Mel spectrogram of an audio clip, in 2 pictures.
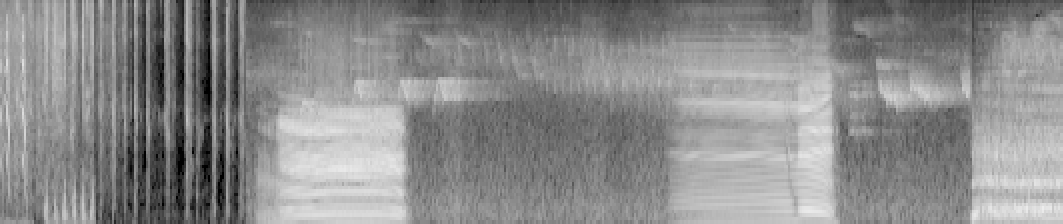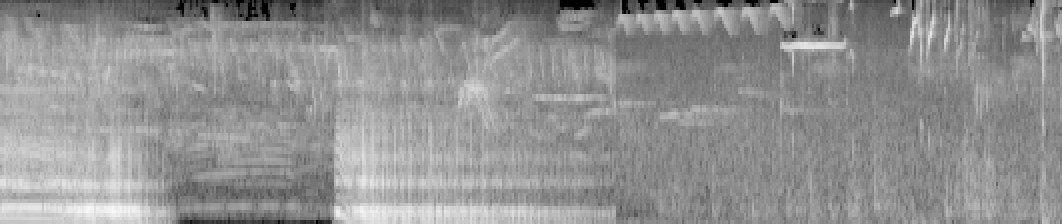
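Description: Four long, deep moos from a bovine, each lasting one to three seconds, a few seconds apart, some bending in pitch. At the very start a rabbit is crunching a carrot in quick clicks, and birds chirp near the end.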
